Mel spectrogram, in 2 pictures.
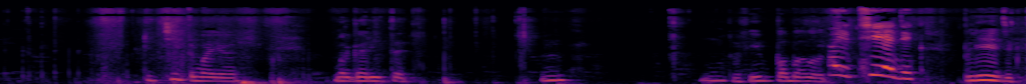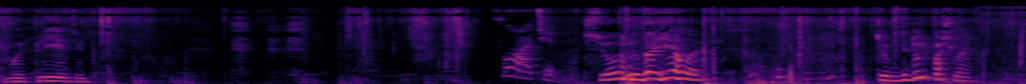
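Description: A little girl talks with animation close by.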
